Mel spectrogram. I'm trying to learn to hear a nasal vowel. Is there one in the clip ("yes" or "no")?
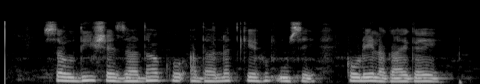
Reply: no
